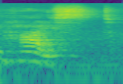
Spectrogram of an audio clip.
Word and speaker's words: heißt: La SZ se pronuncia como una S suave, ¿bien? Y también la SZ indica que la vocal anterior se pronuncia un poco más larga, así que es wie heißt du, ¿bien?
